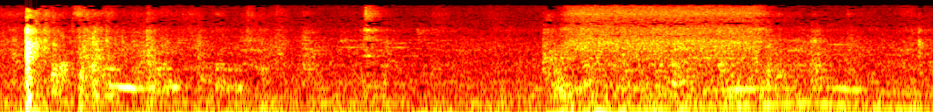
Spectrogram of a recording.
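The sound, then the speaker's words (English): A sharp click and some light clatter as a kettle is set going to heat more water, then a steady, moderately loud hiss of heating water fills the last few seconds. “I'm going to put on some more hot water.”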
